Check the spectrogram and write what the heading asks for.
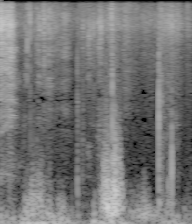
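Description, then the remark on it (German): Uneven thumping footsteps as a person mimics a horse's gallop, the beats bunching in quick groups with one heavier landing near the middle; no talking. “Warte mal, ich tue jetzt mal so, als wäre ich ein Pferd.”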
